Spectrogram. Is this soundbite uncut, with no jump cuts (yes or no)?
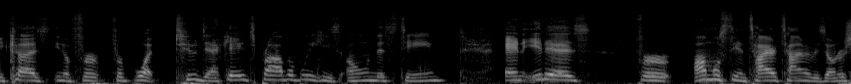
yes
